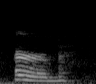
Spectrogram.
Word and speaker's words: herb: H is silent before vowels at the beginning of a few common words. Remember to use an instead of a before these words. Herb.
